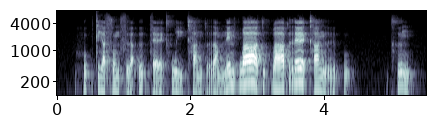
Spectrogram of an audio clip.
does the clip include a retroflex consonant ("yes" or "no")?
no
